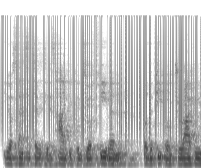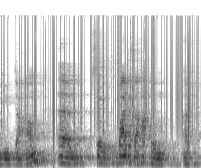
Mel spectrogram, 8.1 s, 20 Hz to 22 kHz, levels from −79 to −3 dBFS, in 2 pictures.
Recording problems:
off-mic speech; far
room echo; noticeable; dies away in 1.1 s
crackle, like an old record; loud; 3 dB below the speech

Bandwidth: 15.5 kHz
